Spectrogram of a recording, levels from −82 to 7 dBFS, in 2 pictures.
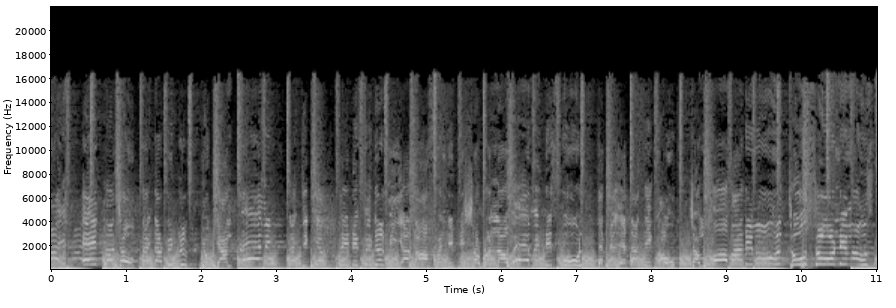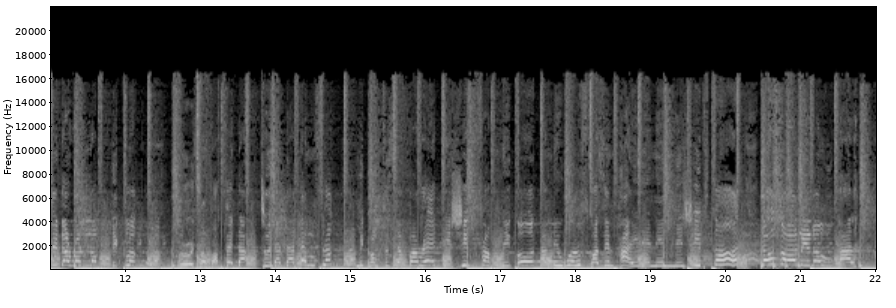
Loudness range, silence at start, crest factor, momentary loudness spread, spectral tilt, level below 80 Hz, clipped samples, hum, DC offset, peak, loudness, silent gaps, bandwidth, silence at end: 1 LU; 0 s; 10 dB; 2 LU; -5 dB/octave; -16 dBFS; under 0.1%; none; under 0.1%; -2 dBFS; -14 LUFS; none; 17 kHz; 0 s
